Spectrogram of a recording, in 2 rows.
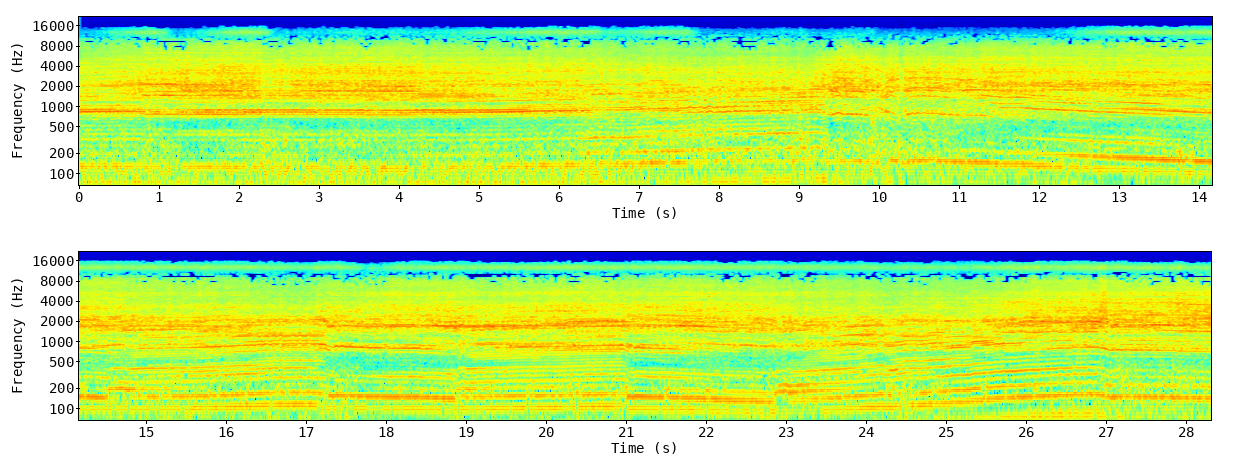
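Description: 2012 Ducati 1199 Panigale's Superquadro V-twin at racing speed on track. The engine holds a steady note for the first several seconds. It then revs up in a run of climbs, each cut off by a sharp drop as the rider shifts up. It falls away under braking about two-thirds of the way in, then climbs again through more upshifts, all over a steady rush of wind.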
